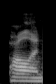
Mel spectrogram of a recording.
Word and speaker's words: Pollan: like that Michael Pollan it's a pollen or pole and I was gonna say his name wrong but pollen yeah from the food food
